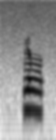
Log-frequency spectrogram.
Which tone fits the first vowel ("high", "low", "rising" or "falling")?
low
